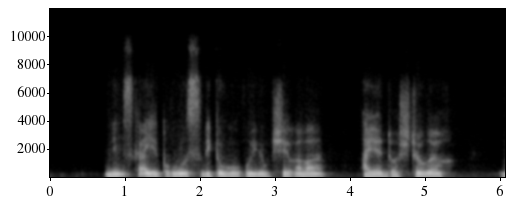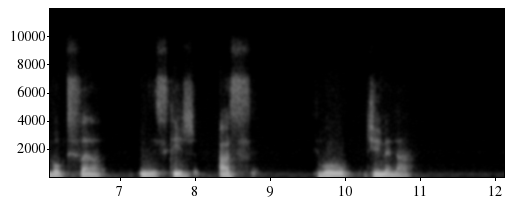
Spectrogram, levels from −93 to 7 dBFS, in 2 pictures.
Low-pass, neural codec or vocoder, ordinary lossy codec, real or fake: 7.2 kHz; codec, 16 kHz, 0.5 kbps, FunCodec, trained on Chinese and English, 25 frames a second; Opus, 32 kbps; fake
